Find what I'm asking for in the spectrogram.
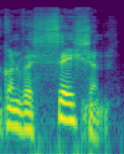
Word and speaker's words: conversation: Mot conversation, accent tombé sur avant-dernier syllabe là. You know? Listen to the conversation.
